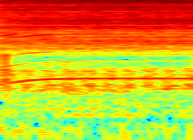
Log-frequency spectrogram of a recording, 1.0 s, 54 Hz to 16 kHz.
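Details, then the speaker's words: Implant drill at high speed (about 2000) on a practice model without water, cutting a small pilot osteotomy: a brief, steady high-pitched whine; dental implant drilling. "I drilled these ones high speed it's high speed usually 2 000 and tons of water obviously this is the model so I'm not going to put water on it"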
